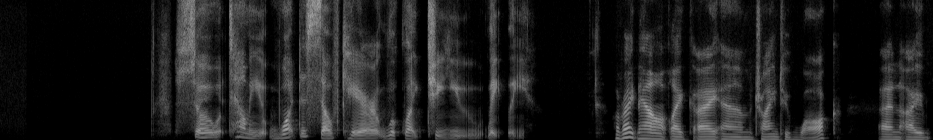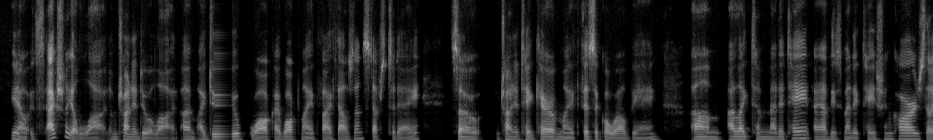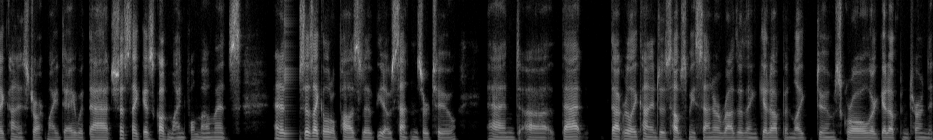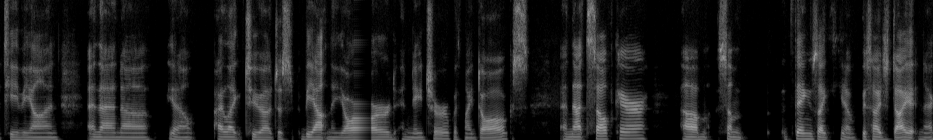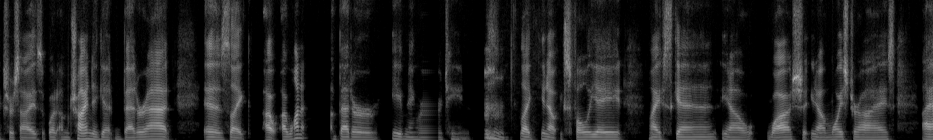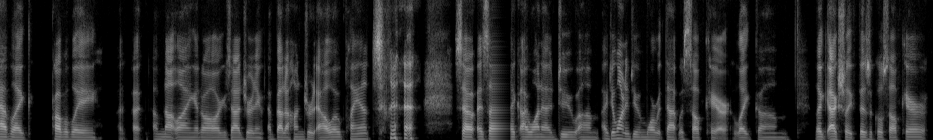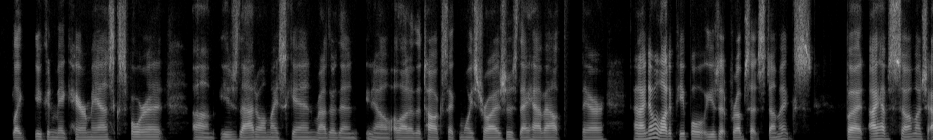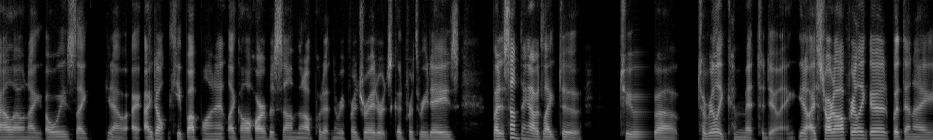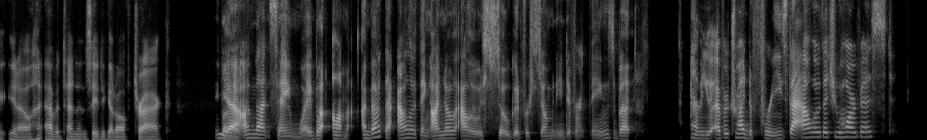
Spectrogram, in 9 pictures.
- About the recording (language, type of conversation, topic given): English, unstructured, What does self-care look like for you lately?
- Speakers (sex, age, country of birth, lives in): female, 25-29, United States, United States; female, 60-64, United States, United States
- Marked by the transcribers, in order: static; distorted speech; other background noise; throat clearing; chuckle; chuckle; tapping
